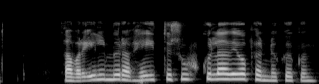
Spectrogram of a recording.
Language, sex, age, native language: Icelandic, female, 40-49, Icelandic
